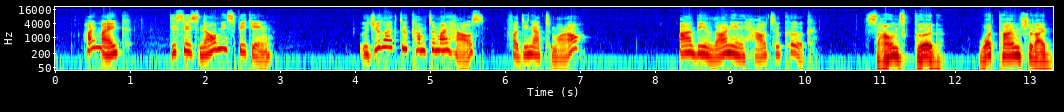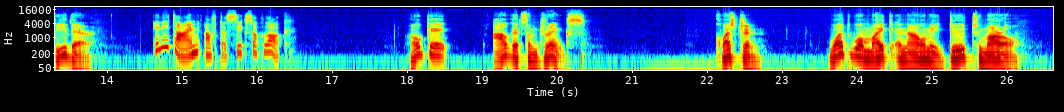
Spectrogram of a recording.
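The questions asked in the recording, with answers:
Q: What will Mike and Naomi do tomorrow?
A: Have dinner at Naomi's house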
